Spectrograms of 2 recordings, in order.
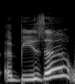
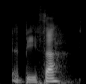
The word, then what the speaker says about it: Ibiza: Shannon, I think it's pronounced Ibiza. – Is that? – Ibiza. I don't know. – It is.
